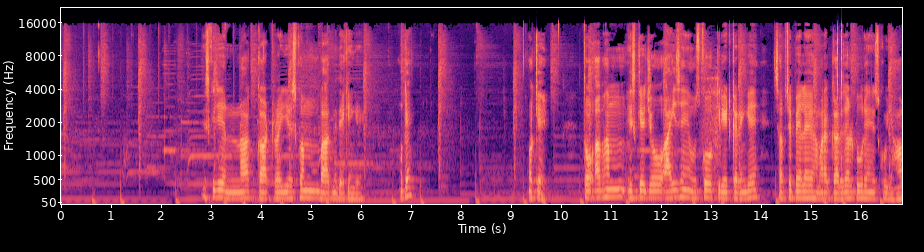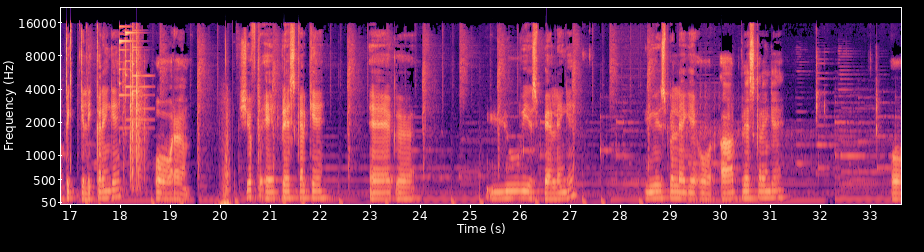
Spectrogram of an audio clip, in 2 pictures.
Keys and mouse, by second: 1.4 click, 3.2-4.1 middle drag, 5.7-7.3 middle drag, 7.8-8.8 middle drag, 8.8 KP_1, 18.0 click, 21.8 shift+a.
